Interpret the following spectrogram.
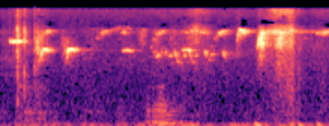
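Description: Small birds chirping now and then, short high chirps scattered through the moment, over a low rumble of wind on the microphone.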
